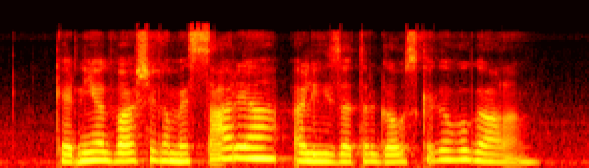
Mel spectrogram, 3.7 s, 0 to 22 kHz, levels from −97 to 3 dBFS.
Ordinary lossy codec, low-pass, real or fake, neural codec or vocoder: Opus, 24 kbps; 9.9 kHz; fake; vocoder, 22.05 kHz, 80 mel bands, Vocos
